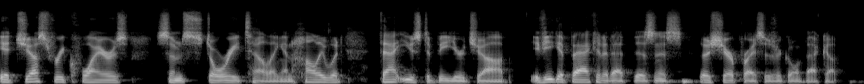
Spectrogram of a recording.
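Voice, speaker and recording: A man's bright, sharp voice moves at a moderate pace with ordinary pitch variation. The recording is very clean, with a silent background. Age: 50s. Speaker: podcast host. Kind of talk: casual chat.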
